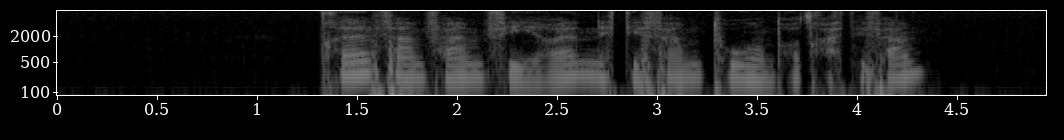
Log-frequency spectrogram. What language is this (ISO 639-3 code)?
nor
